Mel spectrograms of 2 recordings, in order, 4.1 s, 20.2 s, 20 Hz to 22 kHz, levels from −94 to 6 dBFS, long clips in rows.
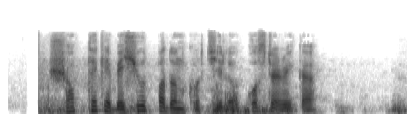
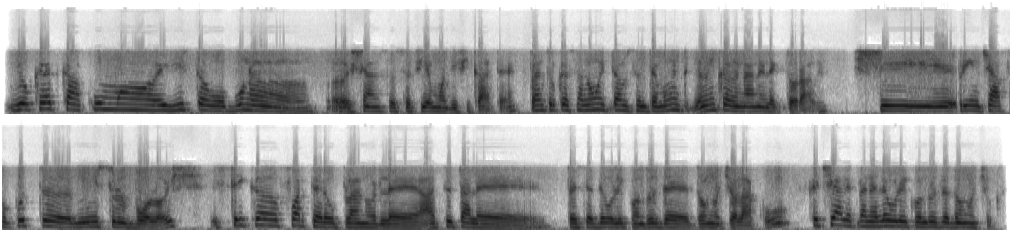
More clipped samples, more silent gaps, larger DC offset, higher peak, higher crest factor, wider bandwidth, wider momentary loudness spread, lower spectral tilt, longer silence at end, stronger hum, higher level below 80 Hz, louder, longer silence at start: second, under 0.1% vs 0.2%; neither; neither; about the same, 0 dBFS vs 0 dBFS; first, 16 dB vs 10 dB; second, 7.6 kHz vs 8.4 kHz; about the same, 8 LU vs 6 LU; about the same, -6.5 dB/octave vs -7.5 dB/octave; about the same, 0 s vs 0.1 s; neither; second, -48 dBFS vs -38 dBFS; second, -16 LUFS vs -10 LUFS; first, 0.35 s vs 0.05 s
